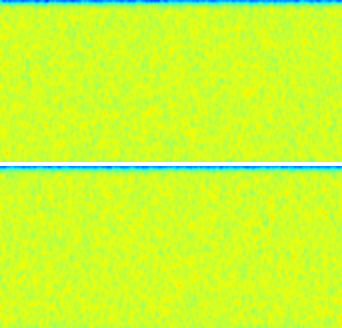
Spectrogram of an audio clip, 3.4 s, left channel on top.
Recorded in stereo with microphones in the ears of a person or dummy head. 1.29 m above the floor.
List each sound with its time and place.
Only background noise.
